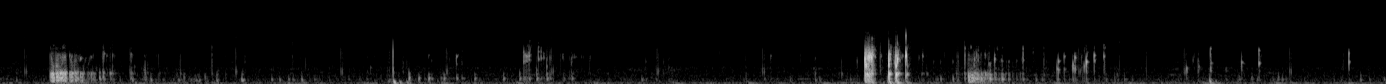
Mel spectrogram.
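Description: Irregular gurgling, rumbling and squelching bursts from the abdomen: loud bowel sounds of normal digestion.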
